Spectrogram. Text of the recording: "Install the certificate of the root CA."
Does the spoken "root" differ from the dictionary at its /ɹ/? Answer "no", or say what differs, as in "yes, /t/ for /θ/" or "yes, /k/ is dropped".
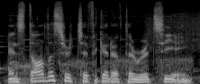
no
